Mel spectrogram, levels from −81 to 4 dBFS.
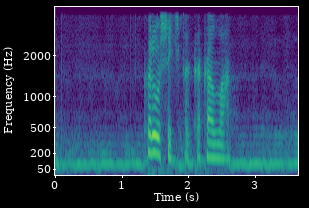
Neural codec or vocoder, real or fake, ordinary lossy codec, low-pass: codec, 16 kHz, 1 kbps, FreqCodec, larger model; fake; none; 3.6 kHz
